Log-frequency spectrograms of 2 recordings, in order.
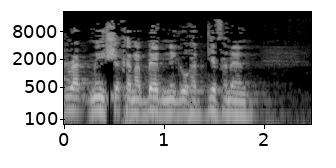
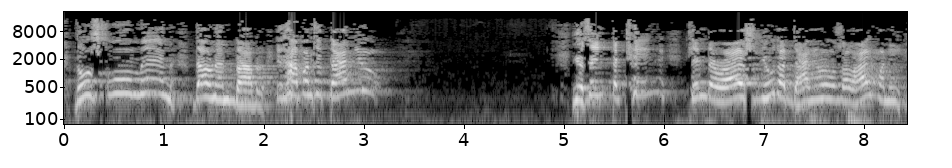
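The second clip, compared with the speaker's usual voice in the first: loud, higher, driving sermon climax; fervent pulpit preaching; full-force preaching; 10 semitones higher, 9 dB louder than usual. Acted. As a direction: preach it out to the congregation.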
